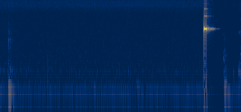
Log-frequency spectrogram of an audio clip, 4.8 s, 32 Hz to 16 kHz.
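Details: X-Sense wireless interlink heat alarm with a sealed 10-year battery, mounted on the ceiling, test button held: one short, sharp high-pitched bleep, otherwise quiet; the alarm is working.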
